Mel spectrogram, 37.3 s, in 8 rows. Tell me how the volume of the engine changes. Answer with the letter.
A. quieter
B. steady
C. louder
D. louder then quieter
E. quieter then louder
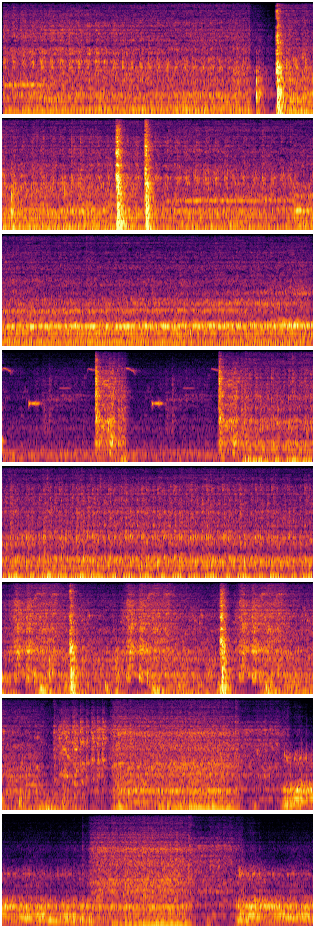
B.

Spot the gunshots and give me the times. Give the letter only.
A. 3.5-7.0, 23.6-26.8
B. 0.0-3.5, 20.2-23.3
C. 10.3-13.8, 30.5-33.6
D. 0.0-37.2
A.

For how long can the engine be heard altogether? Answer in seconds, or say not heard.
37 s.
